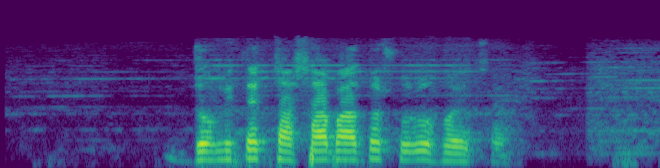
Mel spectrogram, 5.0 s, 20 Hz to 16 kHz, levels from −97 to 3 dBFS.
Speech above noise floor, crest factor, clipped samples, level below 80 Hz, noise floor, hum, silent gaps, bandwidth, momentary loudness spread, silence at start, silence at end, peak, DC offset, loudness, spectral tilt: 45 dB; 20 dB; under 0.1%; -56 dBFS; -63 dBFS; none; none; 7.4 kHz; 17 LU; 1.45 s; 1.15 s; 0 dBFS; under 0.1%; -18 LUFS; -7 dB/octave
